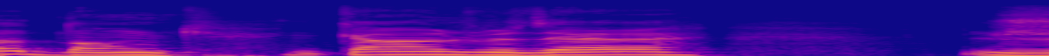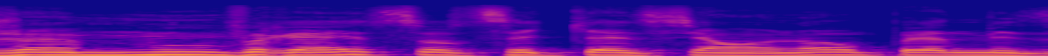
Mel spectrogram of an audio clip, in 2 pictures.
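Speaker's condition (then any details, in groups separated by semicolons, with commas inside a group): Cerebral palsy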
